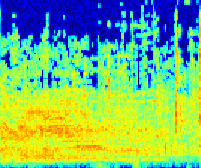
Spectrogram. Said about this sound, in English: I want to hear you yell like LSU just beat somebody last night.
